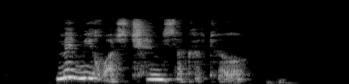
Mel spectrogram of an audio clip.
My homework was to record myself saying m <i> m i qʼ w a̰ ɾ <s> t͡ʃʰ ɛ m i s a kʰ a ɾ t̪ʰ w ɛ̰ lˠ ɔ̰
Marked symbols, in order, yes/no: no, yes

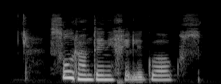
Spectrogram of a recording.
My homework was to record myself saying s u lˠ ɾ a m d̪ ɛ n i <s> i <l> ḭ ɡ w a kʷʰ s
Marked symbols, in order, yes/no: no, yes

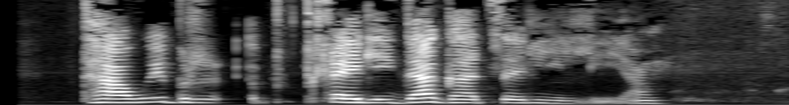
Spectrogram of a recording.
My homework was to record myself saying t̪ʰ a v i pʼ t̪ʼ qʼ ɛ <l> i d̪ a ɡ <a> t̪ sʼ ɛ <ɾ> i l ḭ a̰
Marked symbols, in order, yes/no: yes, yes, no

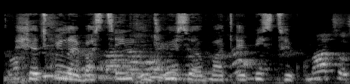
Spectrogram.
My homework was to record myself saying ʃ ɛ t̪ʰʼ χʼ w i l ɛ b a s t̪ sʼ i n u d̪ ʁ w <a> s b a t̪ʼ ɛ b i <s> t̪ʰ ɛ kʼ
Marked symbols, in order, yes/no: no, yes

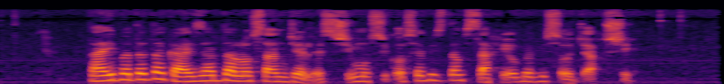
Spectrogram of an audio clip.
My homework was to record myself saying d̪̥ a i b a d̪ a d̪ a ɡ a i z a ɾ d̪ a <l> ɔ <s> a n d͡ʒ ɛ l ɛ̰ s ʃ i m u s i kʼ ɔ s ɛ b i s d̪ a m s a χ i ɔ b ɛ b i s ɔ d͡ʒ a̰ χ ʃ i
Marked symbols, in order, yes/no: yes, yes

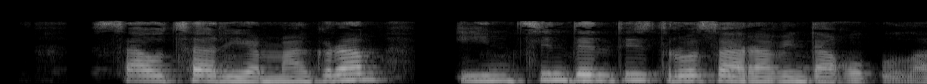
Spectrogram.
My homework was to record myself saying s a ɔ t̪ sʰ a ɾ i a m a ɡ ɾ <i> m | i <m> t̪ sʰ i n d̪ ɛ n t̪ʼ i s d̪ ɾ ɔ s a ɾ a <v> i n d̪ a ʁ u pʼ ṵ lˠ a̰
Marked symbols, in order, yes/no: no, no, yes

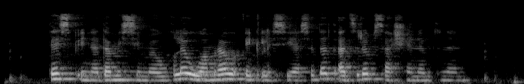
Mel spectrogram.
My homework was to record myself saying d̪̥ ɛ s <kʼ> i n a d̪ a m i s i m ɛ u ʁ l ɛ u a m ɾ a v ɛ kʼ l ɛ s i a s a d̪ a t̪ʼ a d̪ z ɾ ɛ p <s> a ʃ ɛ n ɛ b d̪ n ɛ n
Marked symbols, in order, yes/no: no, yes

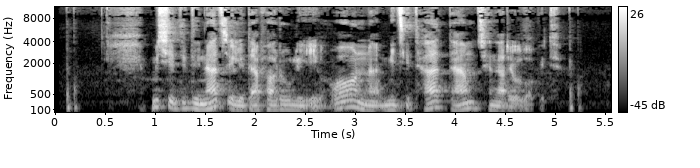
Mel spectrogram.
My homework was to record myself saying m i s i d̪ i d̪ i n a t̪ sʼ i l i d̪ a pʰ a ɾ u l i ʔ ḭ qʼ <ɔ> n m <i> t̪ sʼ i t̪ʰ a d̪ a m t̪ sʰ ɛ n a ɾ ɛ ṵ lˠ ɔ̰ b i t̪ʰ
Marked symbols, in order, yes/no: yes, yes

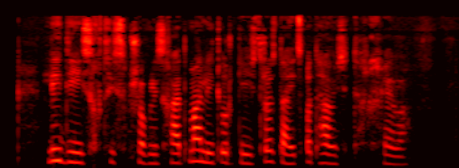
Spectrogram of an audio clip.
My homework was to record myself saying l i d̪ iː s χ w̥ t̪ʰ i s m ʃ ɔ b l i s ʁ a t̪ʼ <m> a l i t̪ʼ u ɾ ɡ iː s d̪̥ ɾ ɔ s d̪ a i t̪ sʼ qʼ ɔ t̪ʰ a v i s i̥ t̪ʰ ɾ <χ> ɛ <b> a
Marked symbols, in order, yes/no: yes, yes, no

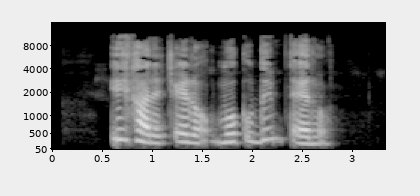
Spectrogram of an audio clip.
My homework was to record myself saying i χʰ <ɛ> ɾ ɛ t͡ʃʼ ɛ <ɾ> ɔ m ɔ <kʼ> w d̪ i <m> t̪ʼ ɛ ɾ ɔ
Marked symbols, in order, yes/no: no, yes, yes, yes

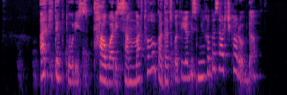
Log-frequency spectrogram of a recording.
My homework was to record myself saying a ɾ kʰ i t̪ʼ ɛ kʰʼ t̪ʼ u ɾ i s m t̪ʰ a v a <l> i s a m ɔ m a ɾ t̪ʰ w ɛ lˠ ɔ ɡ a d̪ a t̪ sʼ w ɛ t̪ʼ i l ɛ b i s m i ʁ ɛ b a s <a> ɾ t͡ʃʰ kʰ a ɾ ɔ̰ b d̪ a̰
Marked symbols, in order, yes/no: no, yes

